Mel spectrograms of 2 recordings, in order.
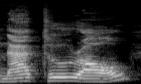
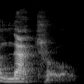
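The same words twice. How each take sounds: First: "natural" in three full syllables, na-tu-ral; unreduced, careful "natural". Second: "natural" contracted to na-tral; two quick beats on "natural"; fast two-syllable natural. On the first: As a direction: say "natural" the longer way, with "tu". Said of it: "é mais complicado falar". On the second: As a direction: say "natural" quickly, skipping the middle vowel. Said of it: "quer falar rápido". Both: Shown as a demonstration.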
